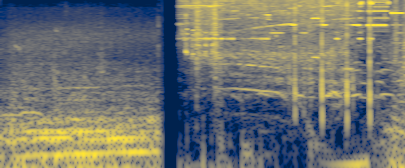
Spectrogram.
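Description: Low rumble of a pickup truck's engine that cuts off abruptly about a second and a half in. Then a logo intro sting of glitchy electronic sound effects: sharp clicks, short high tones and a low hit near the end.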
